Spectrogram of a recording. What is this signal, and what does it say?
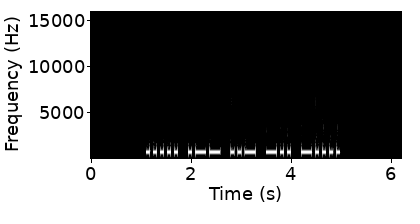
Morse code, heard as a keyed tone, about 17 wpm, 700 Hz. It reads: 5WUD6
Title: Five Challenging Letter-Number Combinations 17wpm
